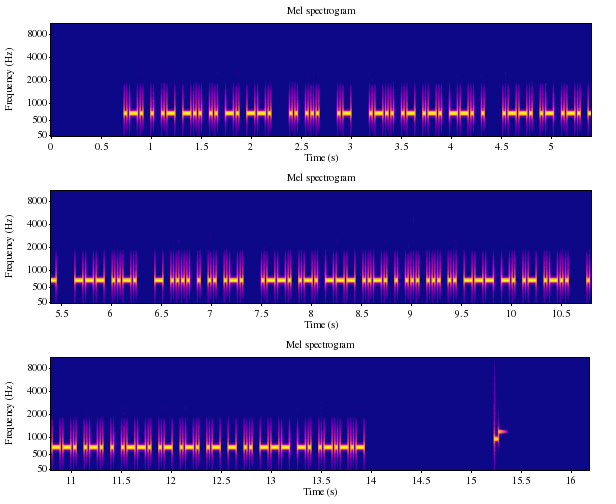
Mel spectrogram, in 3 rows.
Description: Morse code, heard as a keyed tone, about 44 wpm, 700 Hz. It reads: READING IS A LARGE PART OF THEIR PROFESSIONAL PREPARATION.
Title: Sentences from Top 1400 Words 45wpm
